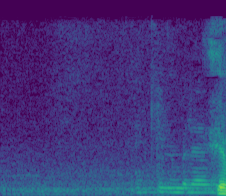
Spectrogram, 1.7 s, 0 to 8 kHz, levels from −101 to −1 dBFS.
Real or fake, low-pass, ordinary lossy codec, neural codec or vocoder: real; 7.2 kHz; AAC, 32 kbps; none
